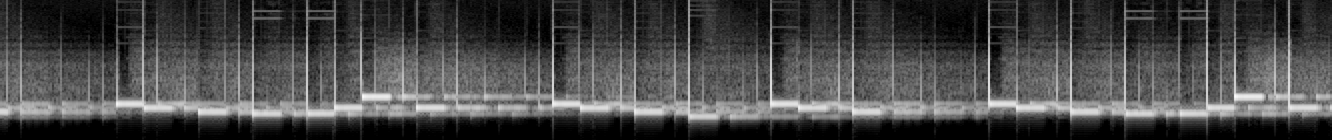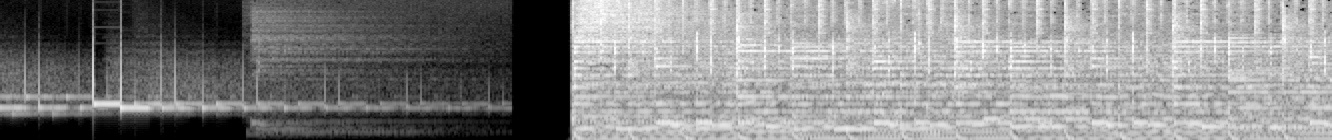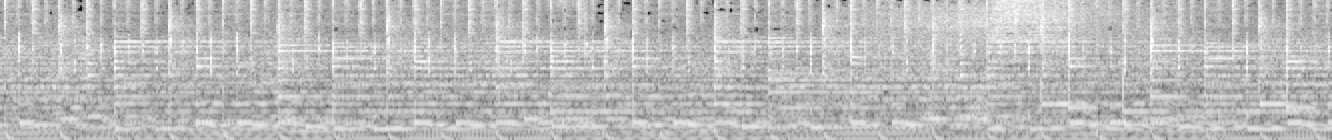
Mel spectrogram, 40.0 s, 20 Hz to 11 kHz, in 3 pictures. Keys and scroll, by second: 15.2 s, 18.5-19.4 typing, 21.7 typing.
